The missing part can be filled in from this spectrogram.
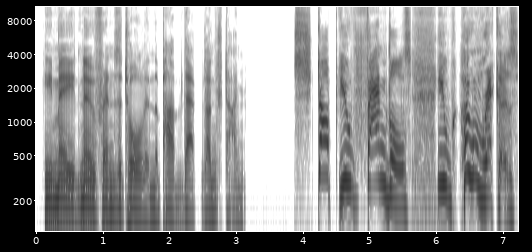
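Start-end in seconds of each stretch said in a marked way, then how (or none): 3.9-7.2 shrill bawling at a very high pitch. Running out of the pub waving a beer glass, he bawls after them.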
